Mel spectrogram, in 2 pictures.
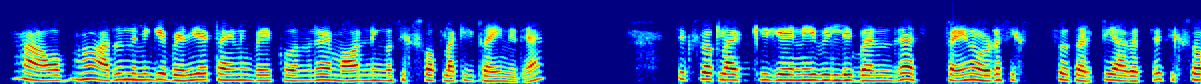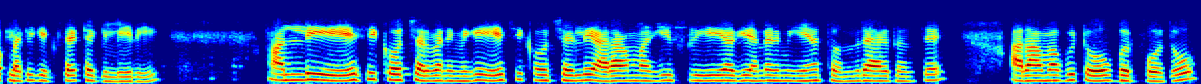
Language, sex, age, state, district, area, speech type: Kannada, female, 30-45, Karnataka, Hassan, urban, conversation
